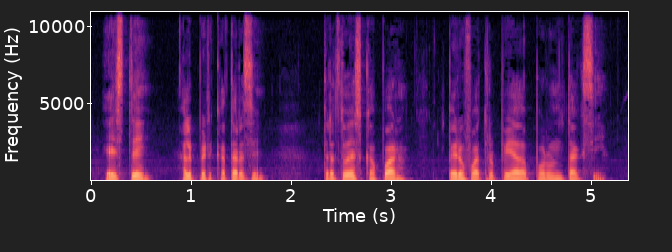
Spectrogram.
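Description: Heard in a very clean recording with a silent background and a dry, close sound with no echo, a man at a medium pitch speaks at a moderate pace with ordinary pitch variation in an unremarkable speaking voice. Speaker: podcast host. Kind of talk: storytelling narration.

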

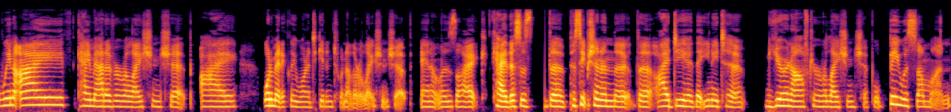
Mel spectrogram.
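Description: On a very clean recording with a silent background, a woman with a New Zealand accent speaks at a medium pitch and a moderate pace with fairly even intonation, the sound dry and close with no echo. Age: 20s. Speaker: podcast host. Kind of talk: casual monologue.

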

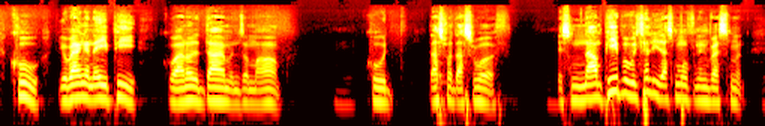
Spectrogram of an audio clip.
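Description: A man with a London accent, dark and mellow in tone, at a fairly quick pace with long, frequent pauses and ordinary pitch variation. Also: medium pitch for a man. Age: 20s. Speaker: podcast co-host. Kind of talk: casual chat.

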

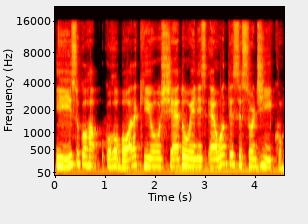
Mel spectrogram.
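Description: A fairly high-pitched man with ordinary pitch variation, over noticeable background noise. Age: 20s. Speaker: podcast host. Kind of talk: casual chat.

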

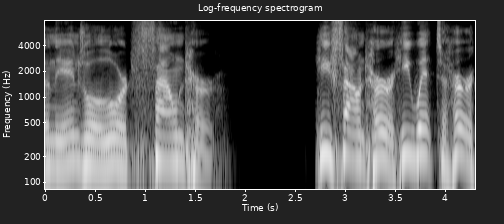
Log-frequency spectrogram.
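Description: Here a man with an American accent talks at a moderate pace in an animated tone. The recording is very clean, with a silent background. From Missouri. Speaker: pastor. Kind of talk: sermon.

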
